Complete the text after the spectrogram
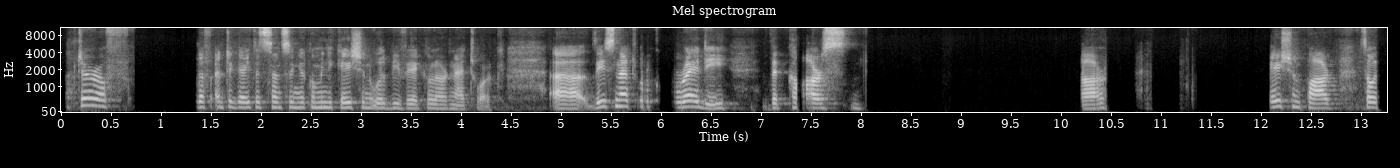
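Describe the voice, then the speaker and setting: A middle-aged woman from Tunisia, an associate professor giving an academic seminar talk in a conversational way, pausing often with fillers. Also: mid-range voice.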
